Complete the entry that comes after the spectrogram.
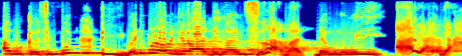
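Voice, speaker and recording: A woman's voice: extremely high pitch, lively intonation, normal speed, muffled recording. A primary-school girl from Central Sulawesi giving a rehearsed, dramatic and emphatic folktale narration as a storytelling contestant. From Central Sulawesi, Indonesia. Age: child, primary-school age. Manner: declamatory, emphatic. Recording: roomy, echoing sound.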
